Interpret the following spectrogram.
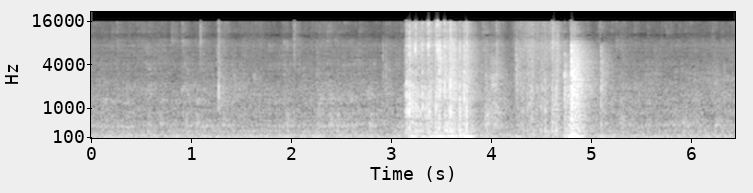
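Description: A tarot deck being shuffled by hand: quiet at first, then a burst of shuffling about three seconds in and a shorter one with a sharp slap of cards just before five seconds.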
